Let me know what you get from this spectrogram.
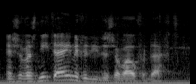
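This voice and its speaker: A man's voice: mid-range voice, wildly swooping pitch, very fast, fairly bright tone, a little hiss or hum. A man playing a streetwise police detective in a Dutch radio crime drama, reporting in a blunt, colloquial way. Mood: blunt, informative.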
